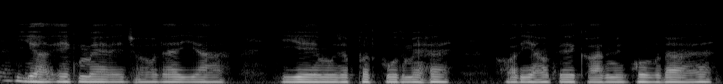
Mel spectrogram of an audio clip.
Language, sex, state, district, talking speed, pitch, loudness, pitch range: Hindi, male, Bihar, Muzaffarpur, 165 wpm, 110 Hz, -29 LUFS, 110-115 Hz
